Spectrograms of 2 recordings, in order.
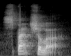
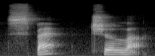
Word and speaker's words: spatula: This is a spatula, spatula, spatula. The T sound is actually pronounced as a CH sound.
